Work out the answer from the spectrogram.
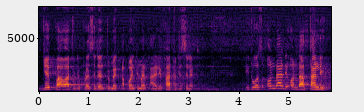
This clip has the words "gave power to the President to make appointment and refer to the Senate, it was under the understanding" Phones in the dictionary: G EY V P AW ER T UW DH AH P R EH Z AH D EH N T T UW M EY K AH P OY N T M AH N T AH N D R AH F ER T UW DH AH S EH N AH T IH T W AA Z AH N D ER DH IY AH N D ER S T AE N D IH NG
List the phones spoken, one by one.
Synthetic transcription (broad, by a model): G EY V P AW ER T UW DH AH P R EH S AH D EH N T T UW M EY K AH P OY N T M AH N T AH N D R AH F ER T UW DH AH S EH N AH T IH T W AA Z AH N D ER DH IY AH N D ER S T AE N D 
